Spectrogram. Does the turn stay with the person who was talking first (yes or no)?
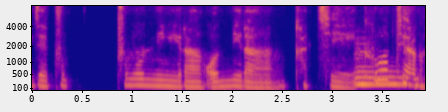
no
